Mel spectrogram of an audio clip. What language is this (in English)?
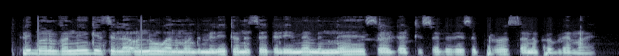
Esperanto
